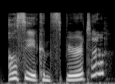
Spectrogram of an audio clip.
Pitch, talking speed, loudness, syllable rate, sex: 280 Hz, 155 wpm, -15 LUFS, 8.8 syllables/s, female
